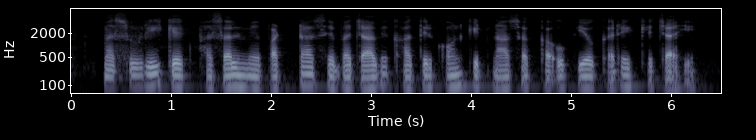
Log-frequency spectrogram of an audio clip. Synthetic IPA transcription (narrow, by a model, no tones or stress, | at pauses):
mɐsuːɾikeːkpʰɐsəlmẽpəʈːasebɐt͡ʃaːwekʰaːt̪ɪɾkɔːnkɪʈnaːsəkːa̰ʔʊpjoːɡ̚kɐɾeket͡ʃa̰ːɦḛː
